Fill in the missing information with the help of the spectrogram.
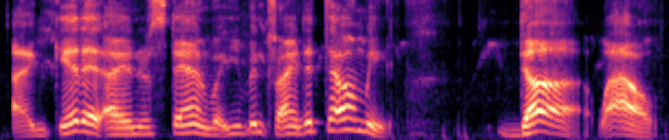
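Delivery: loud, high burst of sudden understanding; excited realization. Acted. Telling someone you finally understand, loud and excited. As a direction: blurt it out as it finally clicks. Acted breakthrough moment.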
